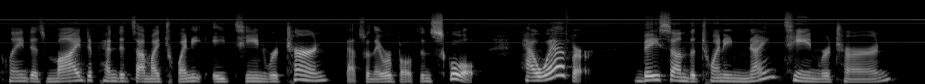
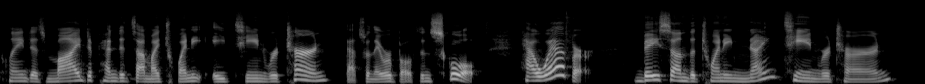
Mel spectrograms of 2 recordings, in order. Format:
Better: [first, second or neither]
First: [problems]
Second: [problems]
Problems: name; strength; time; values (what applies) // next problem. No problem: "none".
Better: second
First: high-pitched whine; faint; throughout; 8.5 kHz, 20 dB below the speech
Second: none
